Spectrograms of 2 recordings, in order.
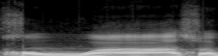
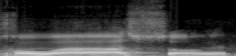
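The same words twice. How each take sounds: First: The w sound is doubled and held. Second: The s sound is doubled and held. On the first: The speaker calls it wrong. "Bukan khawassa, bukan gitu" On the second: The speaker calls it right. "Shadnya yang tasdid"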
